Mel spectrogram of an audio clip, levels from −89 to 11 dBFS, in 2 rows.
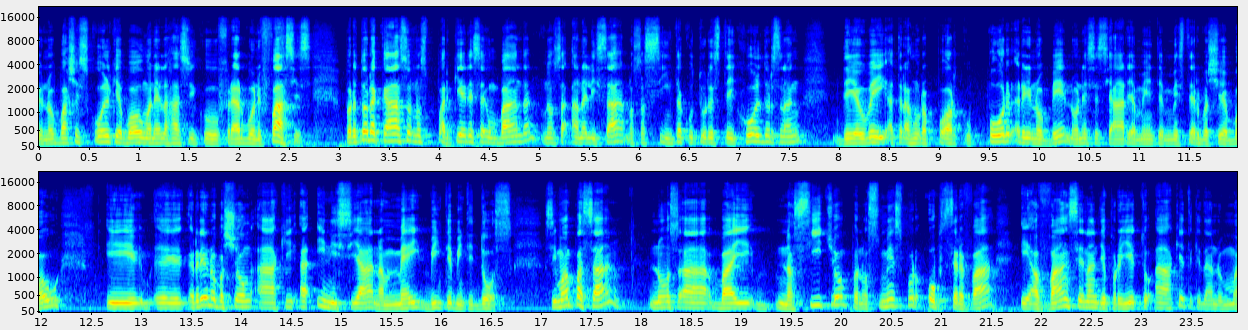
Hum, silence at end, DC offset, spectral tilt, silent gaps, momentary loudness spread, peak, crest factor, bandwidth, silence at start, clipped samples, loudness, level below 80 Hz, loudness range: none; 0 s; under 0.1%; -5 dB/octave; none; 9 LU; -6 dBFS; 24 dB; 16 kHz; 0 s; under 0.1%; -30 LUFS; -68 dBFS; 3 LU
